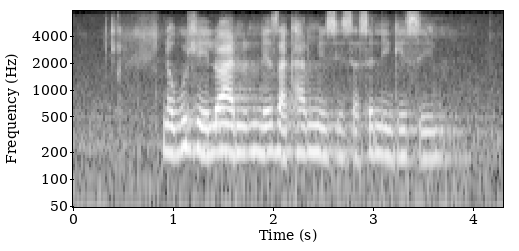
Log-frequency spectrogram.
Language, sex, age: Zulu, female, 21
